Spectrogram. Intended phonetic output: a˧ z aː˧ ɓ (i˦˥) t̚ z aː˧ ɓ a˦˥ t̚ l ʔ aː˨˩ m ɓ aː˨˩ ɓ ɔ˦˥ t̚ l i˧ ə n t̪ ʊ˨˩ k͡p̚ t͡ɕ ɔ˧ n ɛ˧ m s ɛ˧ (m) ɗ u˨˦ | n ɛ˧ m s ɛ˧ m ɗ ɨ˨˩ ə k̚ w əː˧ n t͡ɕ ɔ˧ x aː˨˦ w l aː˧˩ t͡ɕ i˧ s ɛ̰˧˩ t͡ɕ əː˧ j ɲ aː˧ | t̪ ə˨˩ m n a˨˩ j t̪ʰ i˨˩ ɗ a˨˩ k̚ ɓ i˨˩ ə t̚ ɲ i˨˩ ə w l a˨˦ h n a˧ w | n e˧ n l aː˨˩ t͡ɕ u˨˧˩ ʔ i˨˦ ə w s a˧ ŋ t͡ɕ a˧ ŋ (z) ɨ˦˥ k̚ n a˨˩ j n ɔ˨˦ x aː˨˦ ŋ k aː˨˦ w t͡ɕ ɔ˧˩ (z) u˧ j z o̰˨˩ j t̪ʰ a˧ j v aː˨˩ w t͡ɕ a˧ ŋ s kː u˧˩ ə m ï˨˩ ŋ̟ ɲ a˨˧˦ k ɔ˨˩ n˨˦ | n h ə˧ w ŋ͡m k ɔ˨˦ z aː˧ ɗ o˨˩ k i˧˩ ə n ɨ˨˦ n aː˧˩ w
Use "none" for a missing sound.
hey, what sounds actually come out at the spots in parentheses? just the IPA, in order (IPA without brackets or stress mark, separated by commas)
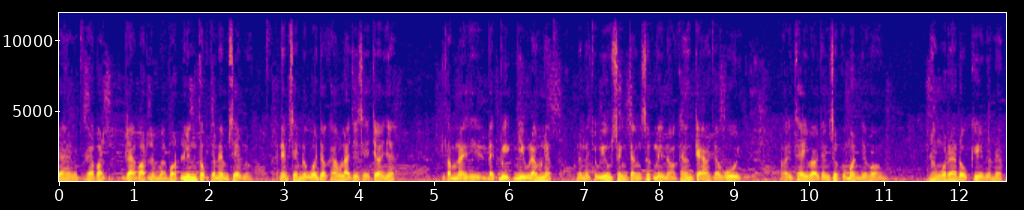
a˦˥, m, s, v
